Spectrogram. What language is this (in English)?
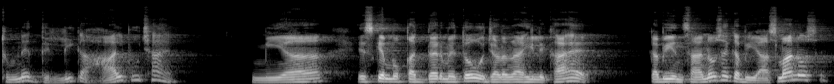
Hindi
